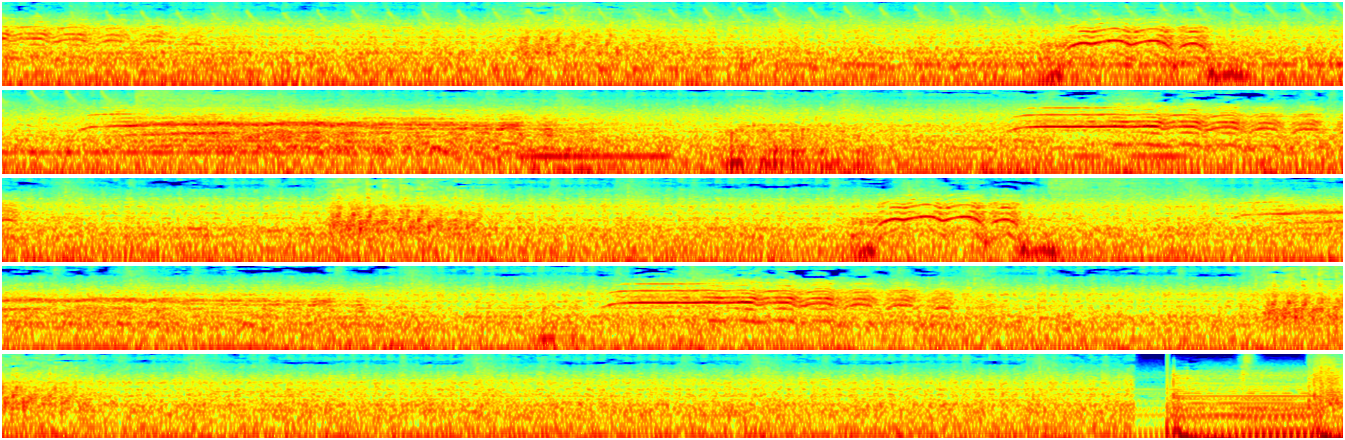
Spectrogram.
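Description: A horse whinnying again and again, short calls about every two seconds, over a steady low hum. Electronic music cuts in just before the end.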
